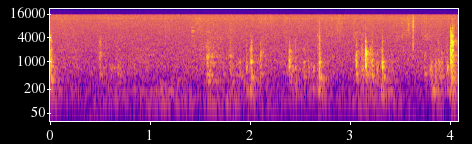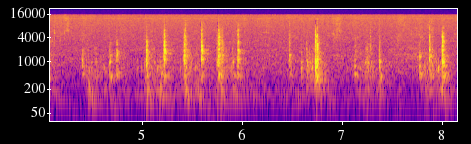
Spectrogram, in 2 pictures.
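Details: Yanmar SC2450 drive shaft U-joint, reinstalled and checked for a squeak, shaft turned slowly by hand: only light, scattered ticks with no grinding or binding; the joint sounds free, normal rotation.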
